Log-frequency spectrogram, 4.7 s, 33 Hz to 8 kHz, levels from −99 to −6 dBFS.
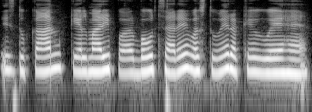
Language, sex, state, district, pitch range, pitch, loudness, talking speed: Hindi, female, Jharkhand, Palamu, 230-255 Hz, 245 Hz, -14 LUFS, 140 wpm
